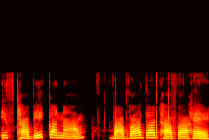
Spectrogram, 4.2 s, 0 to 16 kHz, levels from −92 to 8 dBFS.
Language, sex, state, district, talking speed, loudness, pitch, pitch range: Hindi, female, Madhya Pradesh, Dhar, 115 wpm, -15 LUFS, 250 Hz, 230-285 Hz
